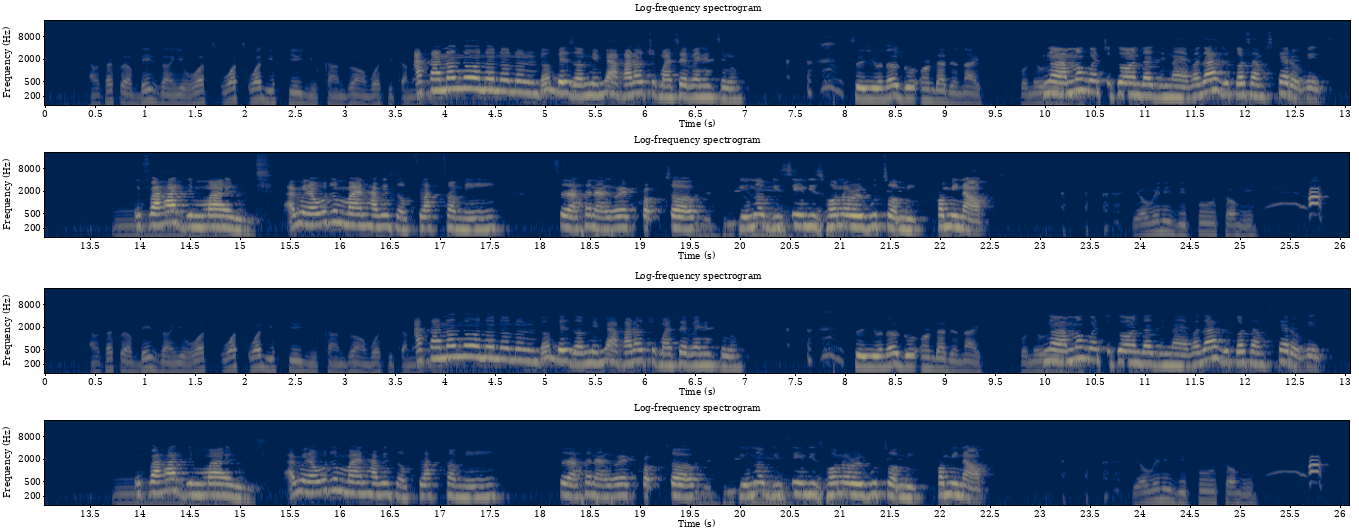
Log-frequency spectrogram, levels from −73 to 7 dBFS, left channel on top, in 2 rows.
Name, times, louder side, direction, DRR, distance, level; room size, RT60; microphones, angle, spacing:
voice 1, 0.4-4.0 6.5-6.7 7.6-9.4 9.7-10.4 13.7-14.4 19.3-20.5 21.0-21.1 21.5-21.7 22.0-22.1 23.6-25.9, left 1 dB, 70° left, 6.2 m, -39 dB
voice 2, 3.7-7.0 10.0-12.8 13.9-17.6 18.2-19.7 20.0-22.5, left 3 dB, 45° left, 0.8 m, -29 dB
head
